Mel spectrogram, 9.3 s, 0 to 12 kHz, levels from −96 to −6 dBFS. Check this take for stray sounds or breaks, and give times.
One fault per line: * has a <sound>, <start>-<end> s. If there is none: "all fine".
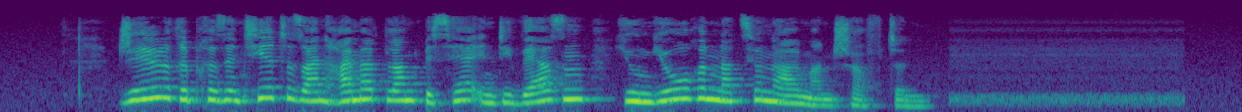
all fine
